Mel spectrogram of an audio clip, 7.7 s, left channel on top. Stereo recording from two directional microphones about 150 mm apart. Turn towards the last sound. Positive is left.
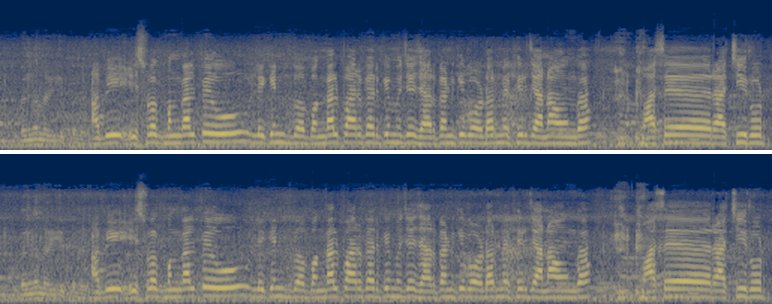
turn(degrees=50)  # may be behind; listen again after turning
